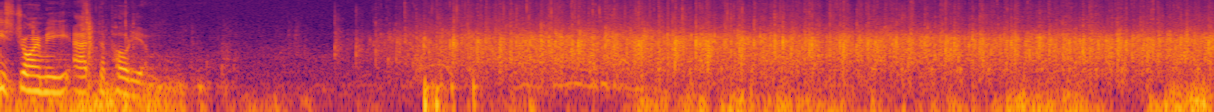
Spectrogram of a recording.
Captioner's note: applause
